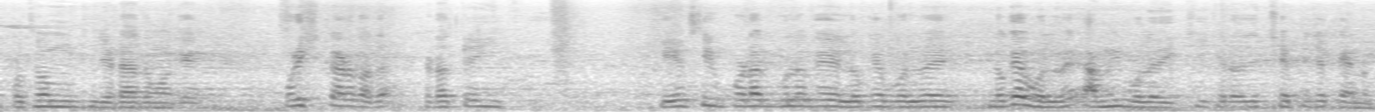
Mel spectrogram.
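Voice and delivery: muffled by cloth mask; through a face mask. Real, not acted. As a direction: mask covering mouth and nose.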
